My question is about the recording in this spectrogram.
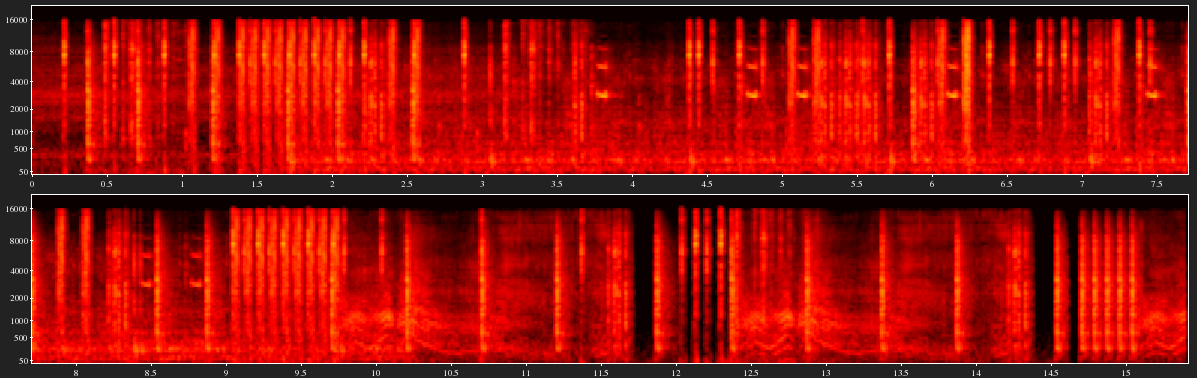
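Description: Dense, rapid clicking and rattling, with a short high chirp repeating several times in the middle stretch.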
